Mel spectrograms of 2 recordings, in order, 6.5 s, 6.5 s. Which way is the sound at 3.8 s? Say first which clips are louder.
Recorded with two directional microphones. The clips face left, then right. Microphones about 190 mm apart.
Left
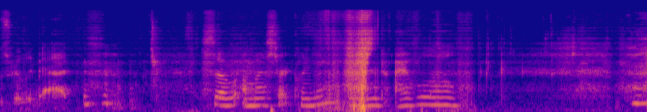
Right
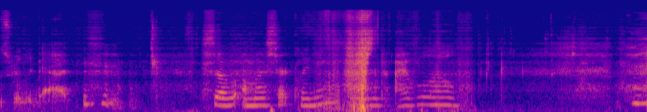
Left 4 dB; 5° left (ahead or behind).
